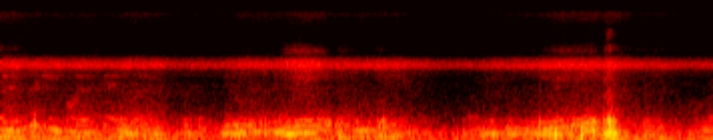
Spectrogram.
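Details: Snoring in Poppy, a female beagle pup sleeping after a long walk: soft, low snuffling snores over a steady background hum.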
